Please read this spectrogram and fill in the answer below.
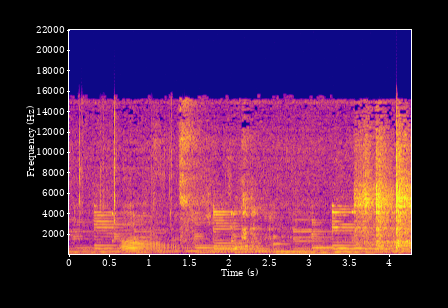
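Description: Opening of a slow gospel song played live: long held sung notes from a man's voice over electric guitar accompaniment.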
